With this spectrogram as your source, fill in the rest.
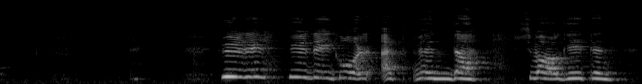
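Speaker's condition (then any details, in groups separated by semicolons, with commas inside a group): Dyskinetic cerebral palsy; dyskinetic form, severe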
